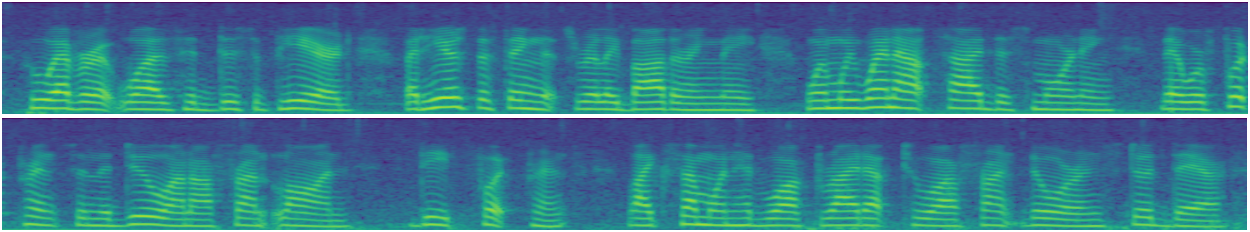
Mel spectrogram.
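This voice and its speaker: Woman playing a rattled lady calling in to radio, tinny phone sound, slightly low, insistent. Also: fairly even intonation, moderate pace, hardly any pauses. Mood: anxious, resolute. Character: unnerved married woman, watchful eyewitness, resolved to flee. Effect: telephone line filter. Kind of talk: radio horror drama. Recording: tinny narrow phone line.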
